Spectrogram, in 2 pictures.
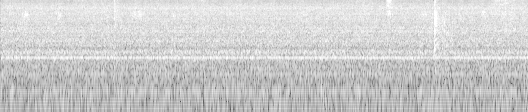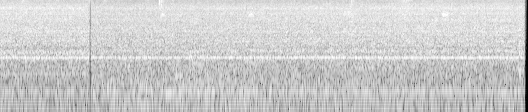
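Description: A small electric massager hums steadily close by.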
